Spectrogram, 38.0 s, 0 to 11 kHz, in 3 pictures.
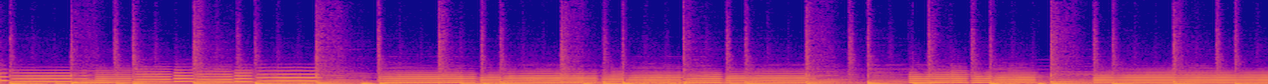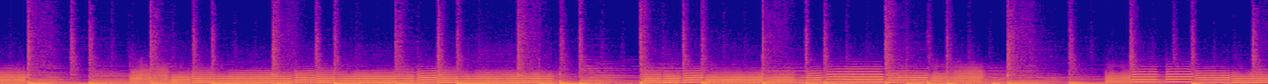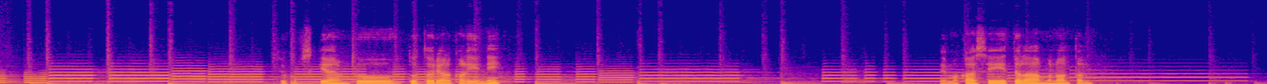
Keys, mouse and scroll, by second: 1.0-1.6 scroll up 1, 1.6 space, 1.9-4.9 middle drag, 7.0 space, 7.3-8.4 middle drag, 8.4-11.9 drag, 12.4 space, 13.2-14.4 middle drag, 14.4 space, 15.9 click, 17.2 click, 17.7 space, 18.3-23.3 middle drag, 23.3 space, 23.5-24.8 middle drag, 24.8 scroll down 1, 25.0 drag, 25.3-26.1 scroll up 2, 25.3-25.8 middle drag, 26.1-31.0 shift+middle drag, 31.0-31.7 scroll down 1, 31.7-34.9 middle drag.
